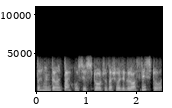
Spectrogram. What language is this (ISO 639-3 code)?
kas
